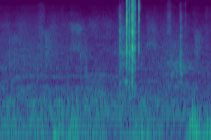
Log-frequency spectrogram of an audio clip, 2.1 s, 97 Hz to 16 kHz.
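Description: Canon 5D Mark IV DSLR shutter firing once, a short sharp click about a second and a quarter in, over a low steady street background.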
